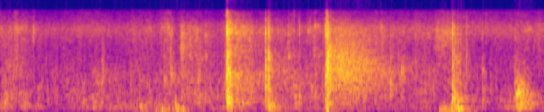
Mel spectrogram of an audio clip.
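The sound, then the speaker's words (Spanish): A door being closed: two sharp thuds stand out at irregular moments over faint clattering and rustling, with a few softer knocks in between. “Cerró la puerta que no puede entrar el chamuco, ¿no?”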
